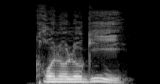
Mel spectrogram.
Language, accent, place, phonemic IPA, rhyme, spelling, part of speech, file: German, Germany, Berlin, /kʁonoloˈɡiː/, -iː, Chronologie, noun, De-Chronologie.ogg
- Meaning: chronology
